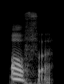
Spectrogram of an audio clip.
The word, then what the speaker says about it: offer: Offer. Remember that in British English, the R at the end is not pronounced, so the last sound is an offer.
